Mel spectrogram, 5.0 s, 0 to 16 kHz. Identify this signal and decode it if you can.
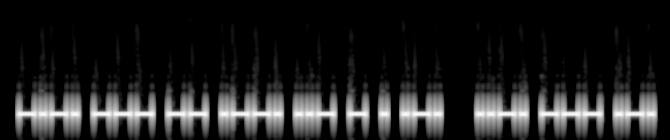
Morse code, heard as a keyed tone, about 30 wpm, 700 Hz. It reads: COMPUTER FOR
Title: Sentences from Top 1000 Words - Review Part 3 - 30wpm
